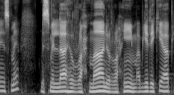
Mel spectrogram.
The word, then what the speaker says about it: الرحمن: اب یہ دیکھیے آپ، یہ ہا ہے اس کے اندر، اور دوبارہ اس کے اندر بھی ہا ہے. بسم اللہ الرحمن الرحیم. ہا جو ہے یہ حروف حلقی میں سے گلے سے تلفظ ہوتا ہے.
